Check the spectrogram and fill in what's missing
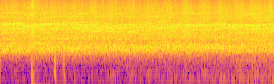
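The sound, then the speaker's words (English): A large crowd cheers in a steady, dense roar that holds at the same loudness from start to finish, with no one speaking over it. “crowd go on for a long time there.”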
